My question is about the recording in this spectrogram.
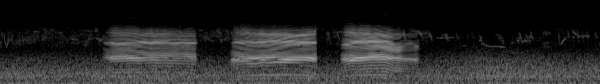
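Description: Newborn saiga antelope calf bleating three times, each call under a second, while held up in a rope sling to be weighed.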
